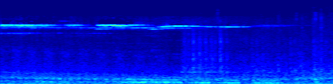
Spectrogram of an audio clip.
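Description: Bus tyres thump over a railway crossing.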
